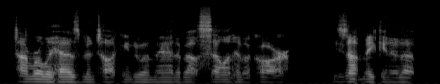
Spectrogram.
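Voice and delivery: plain

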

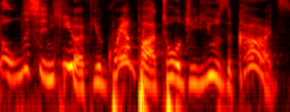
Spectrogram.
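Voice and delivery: high, swooping anime-style cartoon card-duelist voice. Told they have a rich voice, the speaker keeps talking like Joey Wheeler. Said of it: "I'm going to start talking like Joey Wheeler then".

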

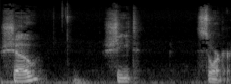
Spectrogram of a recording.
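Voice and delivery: slow, careful, word-by-word delivery.

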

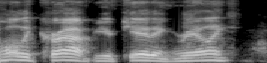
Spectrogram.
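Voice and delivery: ordinary delivery

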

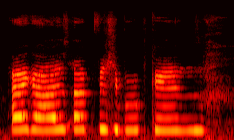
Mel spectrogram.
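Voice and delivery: loud, high, belted-out cartoon voice. Introducing himself to viewers as a Fishy Boopkins impression. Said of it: "doing the impression of Fishy Boopkins".

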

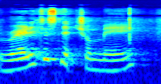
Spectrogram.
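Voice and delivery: ordinary delivery

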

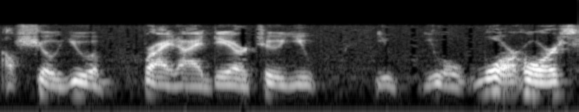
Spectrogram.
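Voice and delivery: whispered with snickers. Hiding behind a chili bush, the son insults his father: whispered, snickering. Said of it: "he whispered, snickering at his clever insult".

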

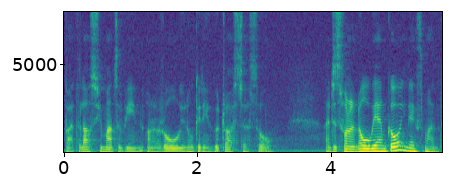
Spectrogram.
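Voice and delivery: hushed whisper. Someone is sleeping, so the speaker keeps talking in a whisper. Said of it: "I'm whispering because Priya is sleeping".

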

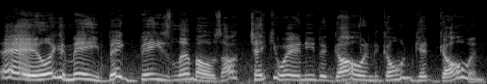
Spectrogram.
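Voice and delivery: put-on high, slow voice in thick Italian accent.

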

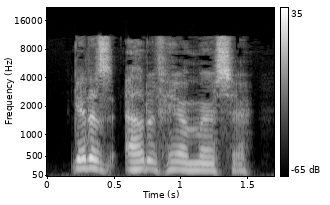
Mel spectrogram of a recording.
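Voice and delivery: high, rasping, croaking voice. Narrator reads Poe speaking to Mercer as they flee, croaking voice. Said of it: "Poe's voice croaked".

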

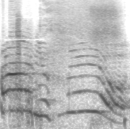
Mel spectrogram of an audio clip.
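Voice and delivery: high effeminate dub voice.

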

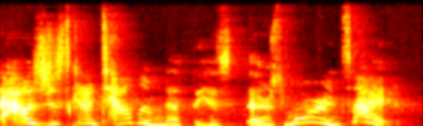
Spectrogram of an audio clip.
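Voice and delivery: put-on tiny, small, soft, high little-boy voice. Retelling a scene where a man scares a guy off: imitating his little voice. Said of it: "he does it with his little voice".

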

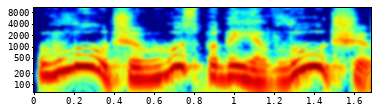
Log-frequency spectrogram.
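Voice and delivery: thrilled, gleeful, loud, swooping delighted exclamation. Harold, having hit a man with his shot, exclaiming with delight. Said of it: "захоплено вигукнув Гарольд".

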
